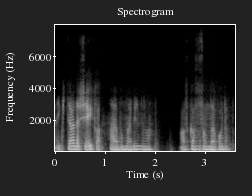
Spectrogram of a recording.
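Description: A woman commenting on her block-building game role-play, excitable, with playful swearing and constant calls to her viewers. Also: on the low side, quick pace, gravelly, phone-quality sound, slight background noise. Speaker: gaming video creator.

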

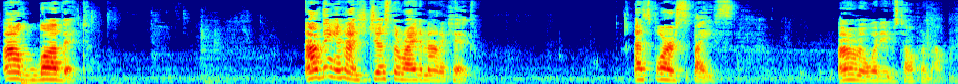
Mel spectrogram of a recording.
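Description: A woman's voice: medium pitch, measured pace, pauses often, pushed and bright. A woman, chatting casually on a live cooking stream while eating, enthusiastic and sometimes talking with her mouth full.

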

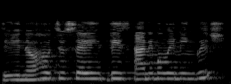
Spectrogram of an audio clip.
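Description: A woman's voice: sits high, fairly even intonation, fast talker, a bit bright. Spanish-speaking woman teaching English online. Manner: encouraging, switches between Spanish and English, checks in with "ok?". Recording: dull lo-fi video call audio, distant from mic.

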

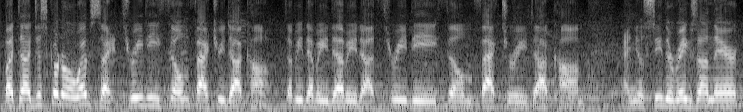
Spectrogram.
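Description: A man's voice: on the high side, moderate pace. A man in his forties casually explaining camera gear at an outdoor trade show booth, speaking into a lapel mic with plenty of fillers. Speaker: company president and filmmaker. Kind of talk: trade show equipment demo. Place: outdoor expo booth under an umbrella. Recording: outdoor crowd noise. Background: crowd chatter.

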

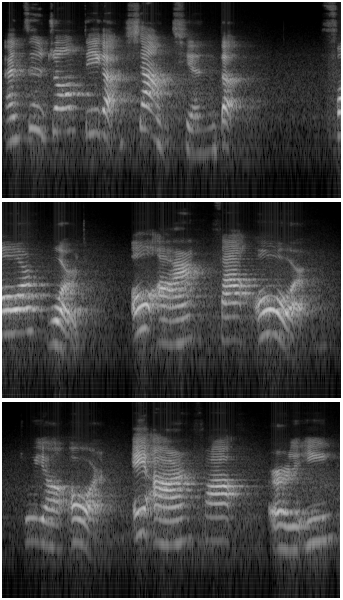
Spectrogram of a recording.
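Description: A woman's voice: high-pitched, expressive, takes it slowly, bright, forceful tone, a little hiss or hum. A woman teaching English phonics, patiently spelling out letters and repeating each word several times. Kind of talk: phonics lesson, spelling out words. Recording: echoey room with long reverb, faint ambience.

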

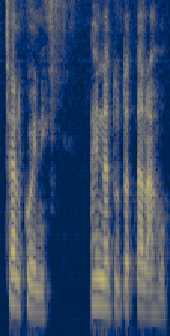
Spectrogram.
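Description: An actress playing a calm village mother with a Punjabi accent, soothing her angry son. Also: fairly quick, no room sound, highs cut off, lightly acted. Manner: soothing, low-key reassuring. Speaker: mother of the hero.

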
